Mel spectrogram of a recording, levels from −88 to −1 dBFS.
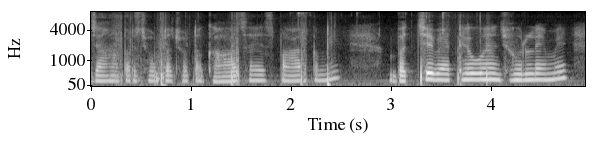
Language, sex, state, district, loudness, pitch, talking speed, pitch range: Hindi, female, Haryana, Rohtak, -19 LUFS, 170 Hz, 180 wpm, 165-200 Hz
